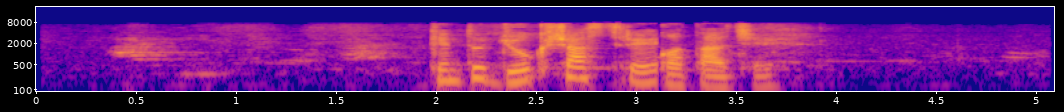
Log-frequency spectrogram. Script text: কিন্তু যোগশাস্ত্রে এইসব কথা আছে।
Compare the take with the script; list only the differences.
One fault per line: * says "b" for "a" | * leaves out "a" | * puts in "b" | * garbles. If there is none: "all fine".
* leaves out "এইসব"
